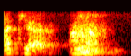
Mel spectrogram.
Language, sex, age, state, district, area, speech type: Maithili, male, 60+, Bihar, Samastipur, rural, conversation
